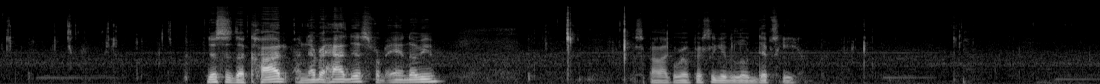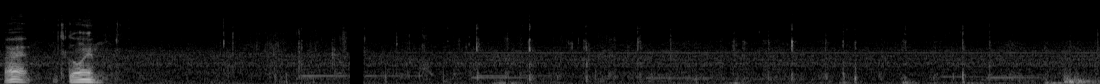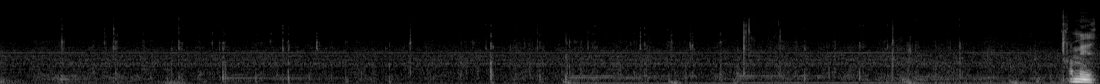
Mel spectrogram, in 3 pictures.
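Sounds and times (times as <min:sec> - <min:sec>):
chewing a sandwich: 0:00.0 - 0:02.1, 0:04.7 - 0:06.4, 0:08.1 - 0:10.8, 0:11.4 - 0:32.9
wet mouth clicks: 0:05.4 - 0:06.4.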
